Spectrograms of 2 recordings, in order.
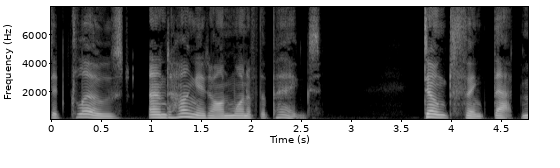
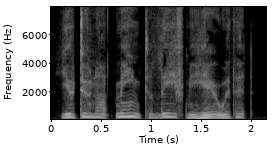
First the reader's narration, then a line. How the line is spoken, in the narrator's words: Sita said in a whisper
